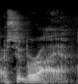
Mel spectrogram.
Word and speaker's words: Tsuburaya: Hajime Tsuburaya is our Tsuburaya. I keep pronouncing it incorrectly, and I have to remember it is rye like the beverage.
